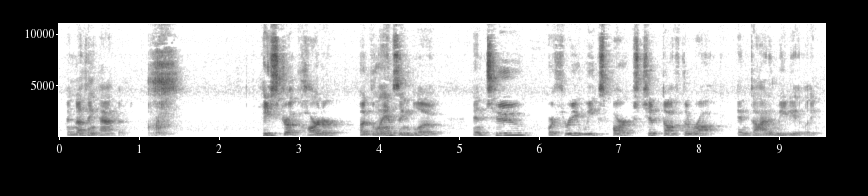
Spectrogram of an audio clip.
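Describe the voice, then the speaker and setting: A man reading a novel aloud in a deliberate storytelling style with dramatic pauses. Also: fairly high pitch, a bit bright. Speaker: reader of a children's novel read-aloud. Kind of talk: audiobook-style narration with brief casual asides. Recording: roomy echo, faint background noise.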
